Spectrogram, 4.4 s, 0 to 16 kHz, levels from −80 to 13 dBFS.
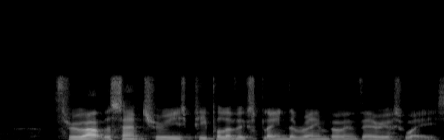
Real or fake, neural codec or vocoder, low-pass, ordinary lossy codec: fake; codec, 16 kHz, 6 kbps, DAC; 7.2 kHz; none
